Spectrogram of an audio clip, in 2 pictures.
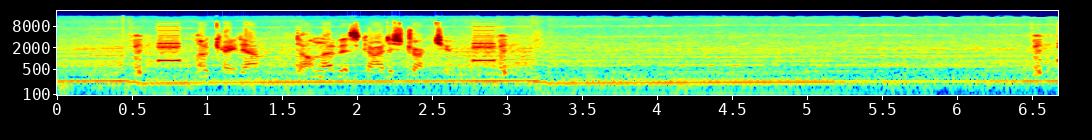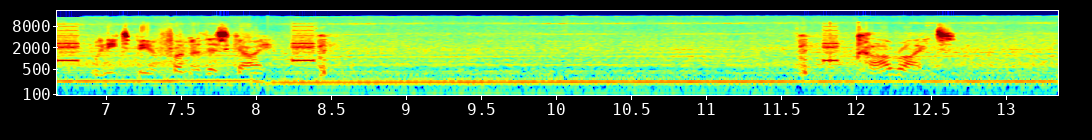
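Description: A racing car engine drones steadily at high revs, shifting gear now and then.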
